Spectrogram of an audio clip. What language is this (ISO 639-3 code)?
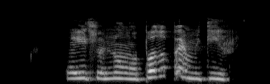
glg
